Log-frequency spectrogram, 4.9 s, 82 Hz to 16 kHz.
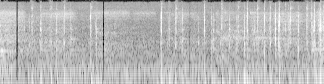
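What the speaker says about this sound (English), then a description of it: "and now I can type" Rapid keystrokes rattle on a computer keyboard at a 1992 PC trade show demo. The clicks come in quick irregular bursts with a short pause near the middle, close and clear over a faint background murmur.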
